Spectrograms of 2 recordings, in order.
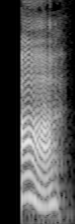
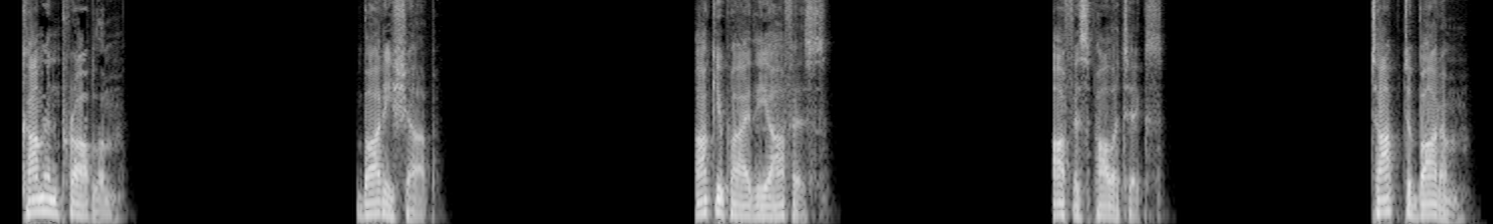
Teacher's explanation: For the ah sound, the lips are apart as if you're yawning. The lips are not rounded. The tongue is relaxed and flat at the bottom of the mouth. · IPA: /ɑ/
